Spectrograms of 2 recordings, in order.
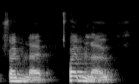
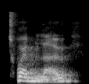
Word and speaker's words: Twemlow: Twemlow. And it sounds like you've got a bit of a speech impediment when you say his name, Twemlow, but it is actually spelled like that, T-W-E-M-L-O-W, Twemlow.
